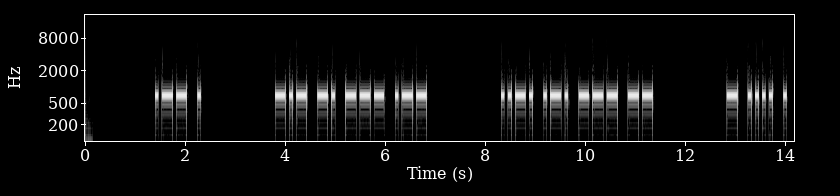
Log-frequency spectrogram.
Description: Morse code, heard as a keyed tone, about 17 wpm, 700 Hz. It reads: WE KNOW FROM THE
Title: 3x Word-Spacing - Sentences from Top 500 Words - 17wpm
